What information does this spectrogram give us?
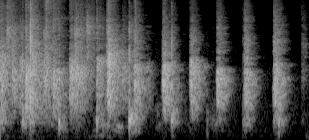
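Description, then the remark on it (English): A burst of applause from several people that thins into a handful of sharp, evenly spaced claps, around six or seven, fading out at the end. No one speaks. The applause celebrates a brother's return home and his success. “So I just want to give another applause.”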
